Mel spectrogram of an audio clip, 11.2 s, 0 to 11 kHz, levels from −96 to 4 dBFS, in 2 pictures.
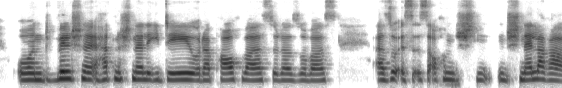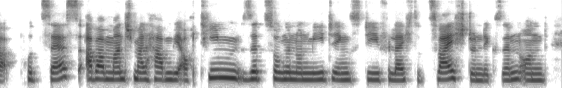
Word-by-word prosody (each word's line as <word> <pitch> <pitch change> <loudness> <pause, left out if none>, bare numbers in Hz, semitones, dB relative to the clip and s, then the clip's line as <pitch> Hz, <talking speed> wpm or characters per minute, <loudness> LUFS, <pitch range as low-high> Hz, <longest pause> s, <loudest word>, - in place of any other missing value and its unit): und 215 -1 0
will 250 0 +9
schnell 235 -4 +3
hat 230 +2 -1
'ne 235 - +1
schnelle 230 -3 +2
Idee 220 +1 +5
oder 210 0 0
braucht 215 +1 +1
was 210 0 0
oder 210 -1 -3
sowas. 205 0 -4 0.4
Also 215 +3 +2
es - - -2
ist 220 - -4
auch 220 - -5
'n 225 -2 -2
schn 215 +1 -2
'n 215 - -6
schnellerer 220 -3 +3
Prozess, 230 +5 -3
aber 245 0 +3
manchmal 230 0 -1
haben 225 -1 -2
wir 220 - 0
auch 205 - -5
Teamsitzungen 245 -4 -2
und 220 0 -3
Meetings, 225 -1 -4
die 220 -1 -4
vielleicht 205 -1 -4
so - - -19
zweistündig 225 -5 +1
sind 215 +3 -5
und 205 -2 -5
220 Hz, 185 wpm, -22 LUFS, 210-235 Hz, 0.4 s, will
